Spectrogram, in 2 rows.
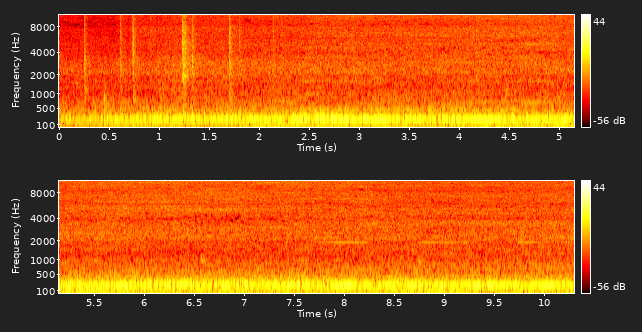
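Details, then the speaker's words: Manitowoc ice machine replacement head on R404A remote condenser, 230 V, in harvest: compressor still running as the hot gas valve opens to send hot gas through the evaporator; steady, even low hum with soft water hiss, a normal harvest cycle. "So there's harvest. So it's still running the compressor. It just turned on the hot gas valve. Now it's going to run the hot gas through the evaporator."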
